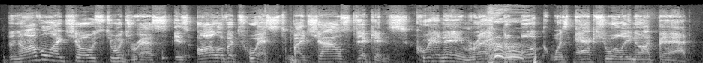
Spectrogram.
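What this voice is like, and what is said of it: Put-on Boston accent. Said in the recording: “On Family Guy, there's the Boston Area Book Report... that accent”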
